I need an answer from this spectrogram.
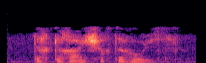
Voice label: "geraichertehals", alsace

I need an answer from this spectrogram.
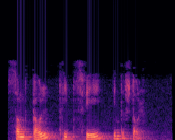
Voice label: "sankt gall", alsace; meteo

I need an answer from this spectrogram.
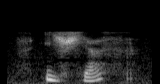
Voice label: "ischias", Bas Rhin; medecine; sciatique

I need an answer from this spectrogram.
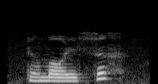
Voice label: "malzer", alsace

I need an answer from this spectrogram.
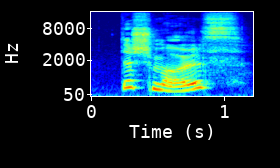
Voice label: "schmalz", alsace

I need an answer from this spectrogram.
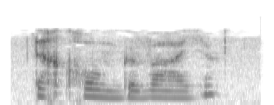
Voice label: "krankewaje", Alsace, Bas Rhin; medecine; ambulance

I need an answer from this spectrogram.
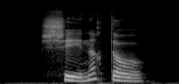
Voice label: "daa", alsace

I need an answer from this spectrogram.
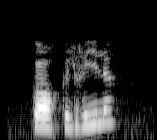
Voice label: "gargelrille", Bas Rhin; vin; rainure

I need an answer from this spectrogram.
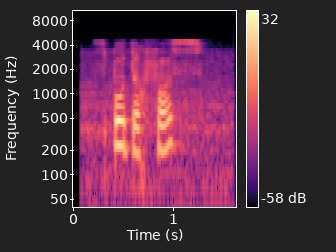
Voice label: "butterfass", Bas Rhin; vin; baratte

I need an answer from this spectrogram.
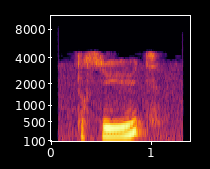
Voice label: "sud", alsace

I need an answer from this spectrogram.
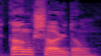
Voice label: "gang", alsace

